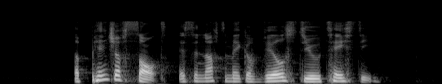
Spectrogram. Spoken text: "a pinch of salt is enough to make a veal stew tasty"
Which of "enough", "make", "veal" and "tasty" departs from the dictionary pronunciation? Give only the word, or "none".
none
